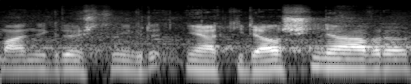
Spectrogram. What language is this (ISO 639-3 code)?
ces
